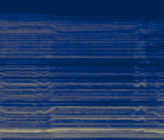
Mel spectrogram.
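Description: A male singer humming long, held notes of a slow melody, stepping up in pitch about half a second in and dipping near the end, over soft piano accompaniment.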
